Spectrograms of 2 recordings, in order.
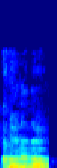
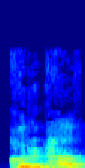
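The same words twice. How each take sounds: First: Have is reduced to a short uh sound. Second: The word have is said in full.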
